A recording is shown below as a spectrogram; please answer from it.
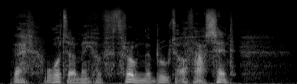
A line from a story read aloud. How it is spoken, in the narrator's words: panted Bree when he had partly got his breath again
